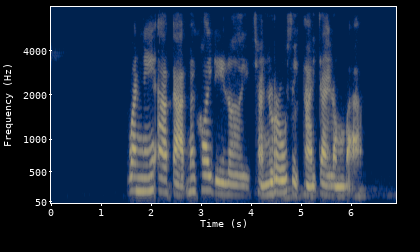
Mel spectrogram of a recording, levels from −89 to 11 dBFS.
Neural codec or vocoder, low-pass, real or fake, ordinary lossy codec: codec, 16 kHz, 4 kbps, X-Codec, HuBERT features, trained on general audio; 7.2 kHz; fake; AAC, 48 kbps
